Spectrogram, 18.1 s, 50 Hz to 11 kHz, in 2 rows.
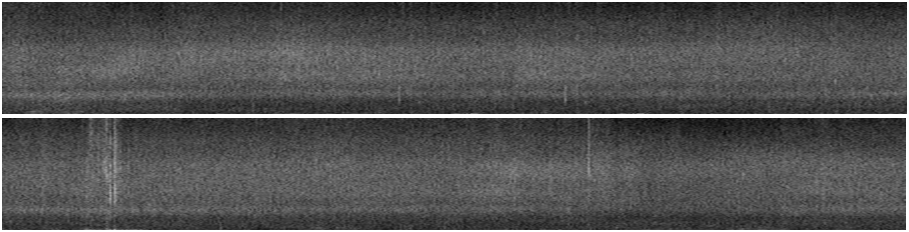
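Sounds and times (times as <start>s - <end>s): flowing water: 0.0s - 18.0s
sharp click: 9.8s - 10.4s.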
